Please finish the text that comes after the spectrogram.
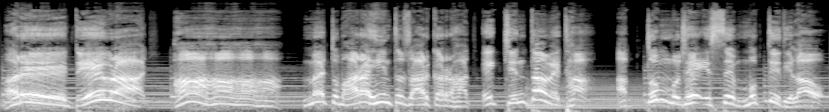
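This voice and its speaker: A man acts a cartoon folk-tale king, anxious and courteous. He speaks slowly and theatrically in a fairly high, gravelly voice over soft music. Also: sing-song, heavily acted. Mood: worried. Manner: drawn-out, theatrical. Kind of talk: animated Hindi moral-story voice acting.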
